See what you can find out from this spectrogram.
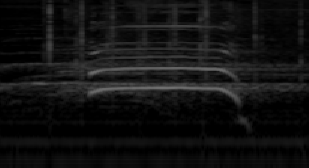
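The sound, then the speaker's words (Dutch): A live audience at the Antwerpse Brouwerijcompagnie cheers: one loud, sustained whoop holds a steady high pitch for about a second, then slides down, over a bed of crowd noise and a few scattered claps. “Deze keer live vanuit de Antwerpse Brouwerijcompagnie met een uitzinnige menigte als publiek.”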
